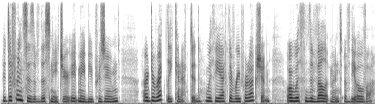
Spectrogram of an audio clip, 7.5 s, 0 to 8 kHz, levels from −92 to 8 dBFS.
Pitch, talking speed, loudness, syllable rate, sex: 225 Hz, 190 wpm, -19 LUFS, 6.6 syllables/s, female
